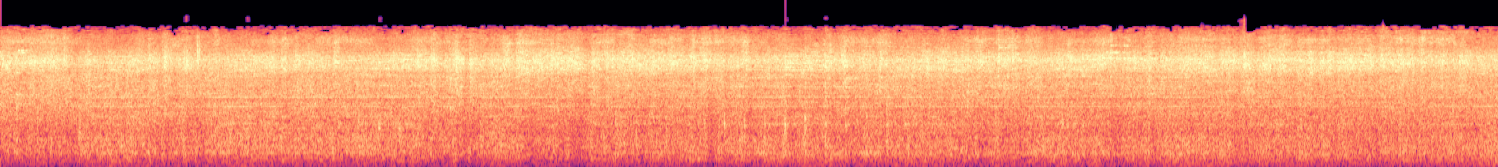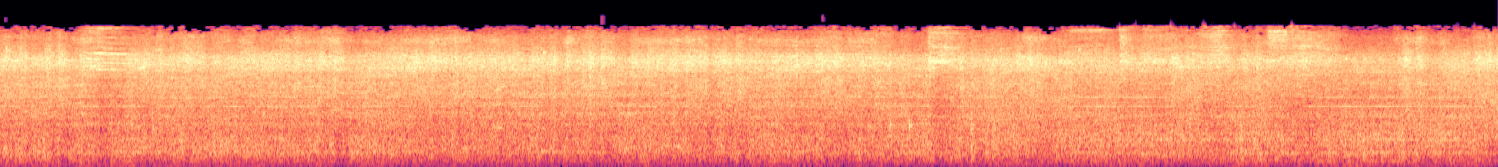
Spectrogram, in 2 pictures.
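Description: Union Pacific freight train of boxcars and auto-rack cars rolling past: a steady, loud noise of steel wheels running on the rails.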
